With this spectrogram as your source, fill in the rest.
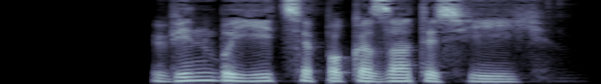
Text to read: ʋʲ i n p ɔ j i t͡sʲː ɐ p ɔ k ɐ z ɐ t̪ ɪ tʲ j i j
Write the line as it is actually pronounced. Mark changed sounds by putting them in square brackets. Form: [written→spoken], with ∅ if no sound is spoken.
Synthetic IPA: ʋʲ i n [p→b] ɔ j i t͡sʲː ɐ p ɔ k ɐ z [ɐ→ɑ] t̪ ɪ [tʲ→sʲ] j i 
